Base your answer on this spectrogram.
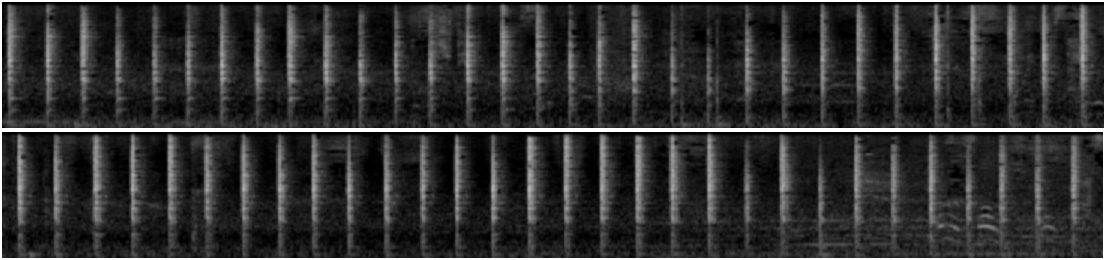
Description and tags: Sonic snaps CEVL Glass ticks
Field recordings from Centro Escolar Vale de Lamaçaes and its surroundings, made by pupils.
